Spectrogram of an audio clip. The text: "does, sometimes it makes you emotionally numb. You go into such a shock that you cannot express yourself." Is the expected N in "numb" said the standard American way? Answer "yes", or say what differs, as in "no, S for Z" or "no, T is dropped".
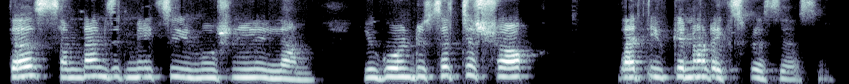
no, L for N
